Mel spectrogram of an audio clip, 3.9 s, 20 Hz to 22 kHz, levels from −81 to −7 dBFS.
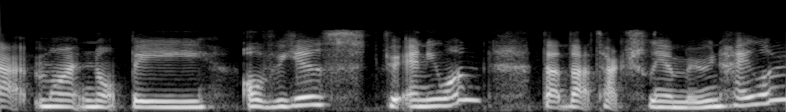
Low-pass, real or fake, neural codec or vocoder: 7.2 kHz; real; none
